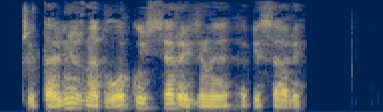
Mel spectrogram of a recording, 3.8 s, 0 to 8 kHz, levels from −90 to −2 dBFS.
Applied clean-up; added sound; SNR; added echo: none; none; none; none.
